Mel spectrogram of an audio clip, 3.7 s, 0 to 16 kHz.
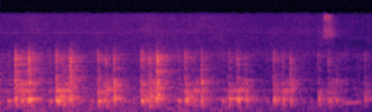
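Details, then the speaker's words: Fetal heartbeat on a Doppler monitor, with rapid rhythmic whooshing pulses at about 140 beats a minute; the mother has pregnancy-induced hypertension, which develops after the 20th week of pregnancy. "that's the sound of an unborn baby's heartbeat the fetus of a mother with a condition called pregnancy induced hypertension"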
